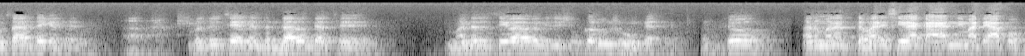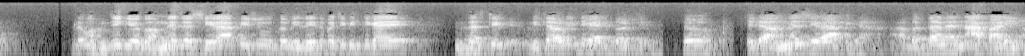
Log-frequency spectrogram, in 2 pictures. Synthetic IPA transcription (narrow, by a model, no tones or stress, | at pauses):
səmsaɾt̪ʰəjket͡ʃʰe | bəd̪ʱũt͡ʃʰeəmned̪ʱənd̪ʱaɾod̪ʱjat͡ʃʰe | mənet̪oseʋaʋəɡəɾbid͡ʒuʃũkəɾũʃũɦũket͡ʃʰet͡ʃʰo | ənemənet̪əmaɾiseʋakajəmnimaʈeapo | eʈleɦũɦəmd͡ʒiɡjok̪oəmned͡ʒoseʋaːpiʃũt̪obid͡ʒunəɦĩt̪̬opət͡ʃʰibid͡ʒd͡ʒəɡaj | d̪ɾəsʈiʋit͡ʃaɾobid͡ʒd͡ʒəɡajt͡ʃʰd̪əɽʃet͡ʃʰoeʈleəmneseʋaːpiɦa̰abəd̪ʱãnenapaɽinə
